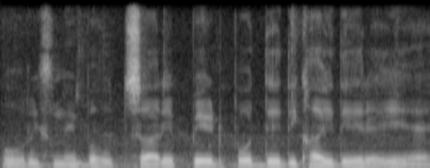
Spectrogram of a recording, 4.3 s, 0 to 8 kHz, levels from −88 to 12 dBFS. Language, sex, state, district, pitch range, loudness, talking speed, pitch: Hindi, male, Haryana, Rohtak, 95-100 Hz, -18 LUFS, 140 wpm, 95 Hz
